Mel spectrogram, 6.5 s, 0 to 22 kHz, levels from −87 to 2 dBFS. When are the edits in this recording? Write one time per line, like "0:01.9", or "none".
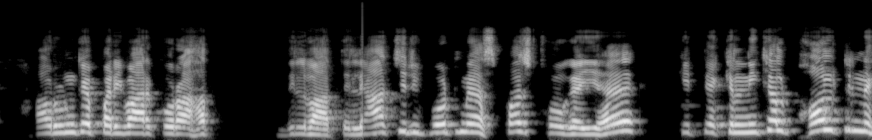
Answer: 0:02.7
